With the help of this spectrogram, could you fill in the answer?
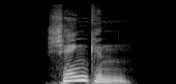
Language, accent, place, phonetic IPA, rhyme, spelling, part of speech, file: German, Germany, Berlin, [ˈʃɛŋkn̩], -ɛŋkn̩, Schänken, noun, De-Schänken.ogg
- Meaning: 1. plural of Schänke 2. dative plural of Schank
